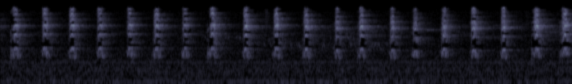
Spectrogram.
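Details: At the nest, a woodpecker repeats short, scratchy, high-pitched calls in an even rhythm of roughly three to four per second, about twenty notes in an unbroken series.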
